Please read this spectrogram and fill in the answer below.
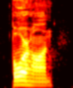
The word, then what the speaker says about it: Borjon: That's Joe, J-O-E, Borhan, B-O-R-J-O-N, yes, the J is silent, realtor.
